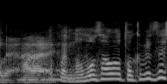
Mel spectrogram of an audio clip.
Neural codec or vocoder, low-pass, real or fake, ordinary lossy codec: codec, 16 kHz, 4 kbps, FreqCodec, smaller model; none; fake; none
